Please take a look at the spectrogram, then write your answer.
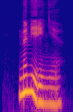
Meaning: intention, intent, purpose (course intended to be followed)
- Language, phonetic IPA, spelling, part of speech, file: Russian, [nɐˈmʲerʲɪnʲɪje], намерение, noun, Ru-намерение.ogg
